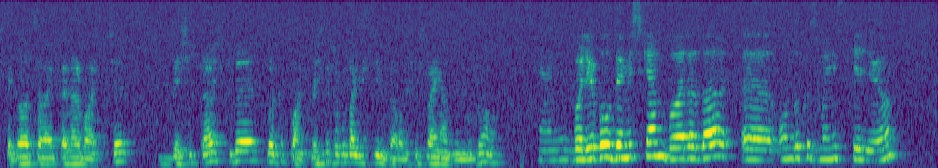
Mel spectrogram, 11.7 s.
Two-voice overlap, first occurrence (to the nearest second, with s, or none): none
